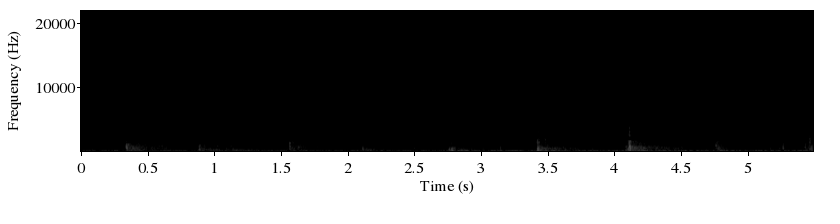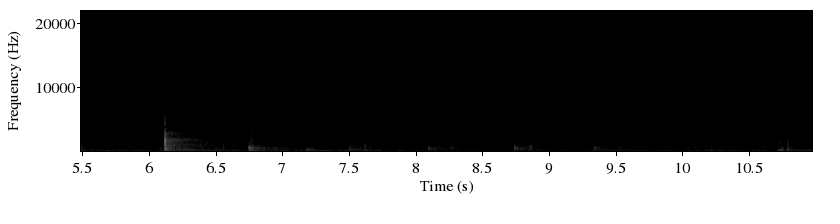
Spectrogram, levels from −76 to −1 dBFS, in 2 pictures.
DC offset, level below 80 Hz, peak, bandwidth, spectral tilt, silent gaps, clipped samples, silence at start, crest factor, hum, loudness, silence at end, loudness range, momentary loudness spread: under 0.1%; -84 dBFS; -28 dBFS; 15.5 kHz; -5 dB/octave; none; under 0.1%; 0 s; 38 dB; none; -63 LUFS; 0 s; 8 LU; 15 LU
